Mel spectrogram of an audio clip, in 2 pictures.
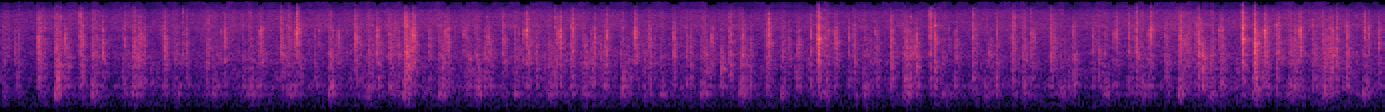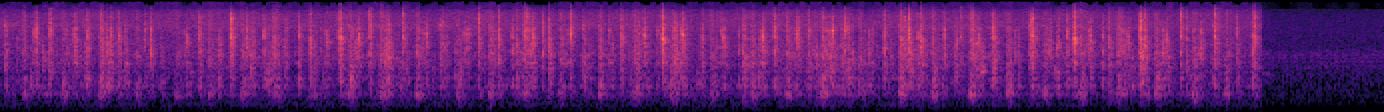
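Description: A Sentro plastic knitting machine is hand-cranked in a fast, even clatter of needle clicks that continues nonstop for about ten seconds and then stops abruptly.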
